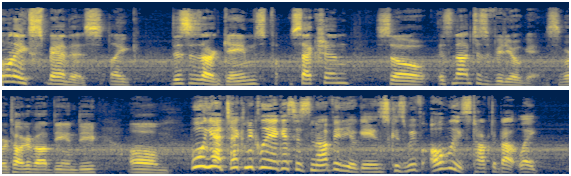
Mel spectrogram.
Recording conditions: background noise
